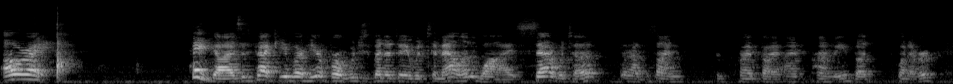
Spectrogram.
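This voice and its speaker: A man's voice: on the high side, normal speed, muffled recording. A young man chatting casually and loosely to camera as the host of a vlog, rambling as he goes. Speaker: host of a music collection video series. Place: echoey indoor room. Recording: very echoey room, distant mic.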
